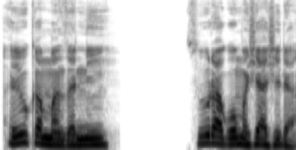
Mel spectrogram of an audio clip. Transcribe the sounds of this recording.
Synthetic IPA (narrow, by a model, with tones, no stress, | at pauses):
ʔa˦jːʊ˦kɐ˨mːɐ˨nzɐ˨nːiː˦ | suː˦ɽaː˨ɡʷoː˦ma˨ʃ̬aː˦˨ʃ̬ɪ˦da˨ʔ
